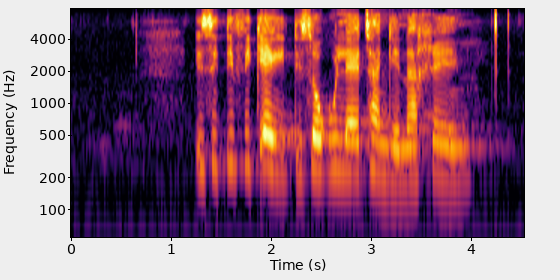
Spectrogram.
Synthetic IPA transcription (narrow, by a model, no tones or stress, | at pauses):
isitʼifik̬eitʼisok̬ulɛtʰaŋɛnaxeːni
